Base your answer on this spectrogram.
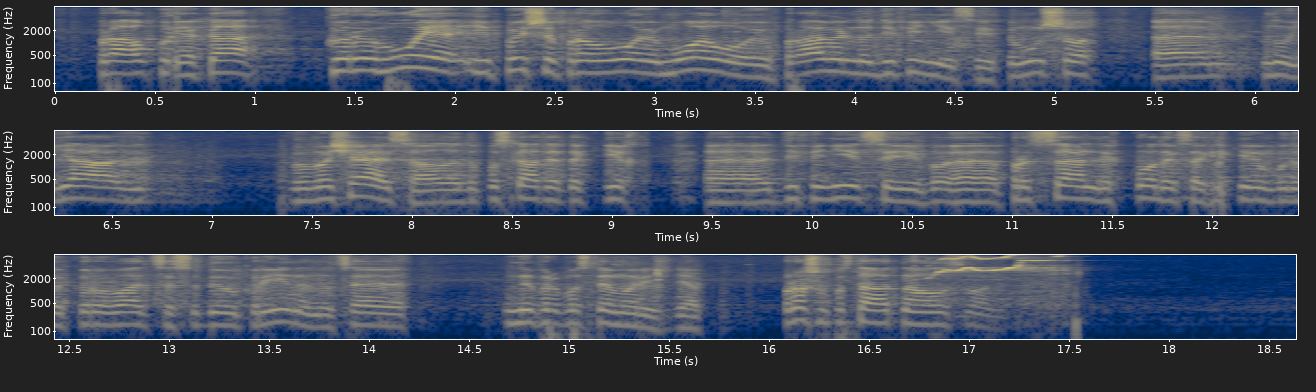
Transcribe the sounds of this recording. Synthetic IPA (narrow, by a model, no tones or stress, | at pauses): pɾɑwkʊjɐkɑkɔɾɪɦujɛipɪʃɛpɾɐʋɔʋɔjʊmɔʋɔjʊpɾɑʋʲilʲnɔdʲefʲinʲit͡sʲijit̪ɔmuʃt͡ʃɔ | nuja | ʋɪbɐt͡ʃɑjʊsʲɐɐlˠɛd̪ɔpʊskɑt̪ɪt̪ɐkʲixdʲefʲinʲit͡sʲijwpɾɔt͡s̪ʲe̥t͡sʲɪɑlʲnɪxkɔd̪eksɐxjɐkʲɪmɪbud̪ɛkɔɾɪɦʊʋɑt̪ɪ̥sʲːɐsʲʊd̪ɪʊkɾɐjinɪnut̪sɛ | nɛpɾɪpʊst̪ɪmɔɾʲit͡ʃdʲakʊjʊ | pɾɔʃʊpɔst̪ɑʋɪt̪ɪnɐɦɔlˠɔsʊʋanʲ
